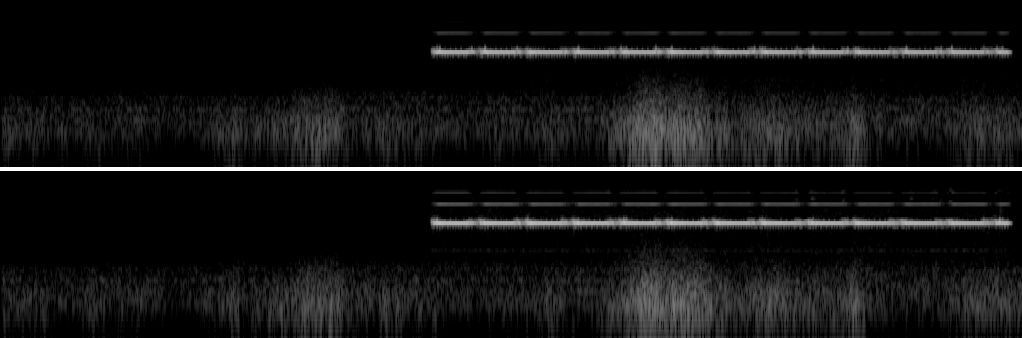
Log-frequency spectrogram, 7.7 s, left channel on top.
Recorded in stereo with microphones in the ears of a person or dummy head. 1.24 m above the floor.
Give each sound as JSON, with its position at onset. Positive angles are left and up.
{"t": 3.2, "sound": "a fire alarm", "side_deg": -25}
